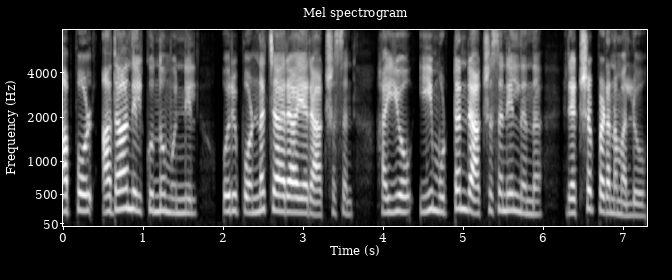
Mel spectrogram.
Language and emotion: Malayalam, neutral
